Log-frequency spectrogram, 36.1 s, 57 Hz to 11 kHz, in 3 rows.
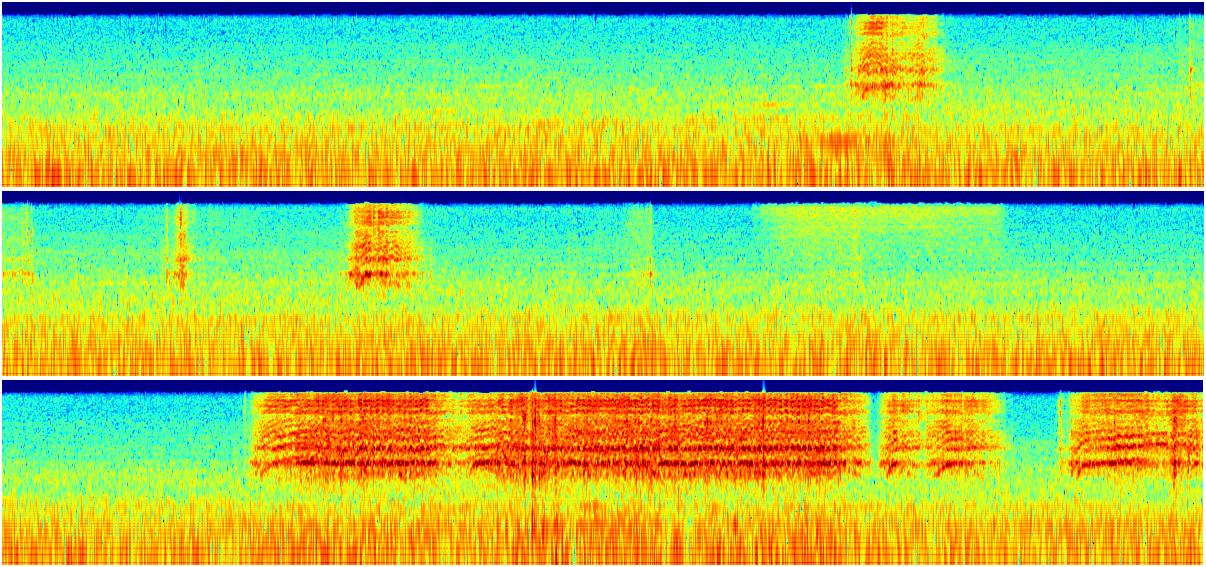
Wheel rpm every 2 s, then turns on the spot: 0, 0, 0, 0, 40, 0, 0, 10, 10, 0, 0, 0, 0, 80, 130, 160, 110, 90.
none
